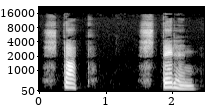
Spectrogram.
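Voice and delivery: Stadt, Stellen begun straight on "sht"; no E before ST. Shown as a demonstration. Teacher showing learners ST without an E, "sht" onset in Stadt, Stellen. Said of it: "Delante de la S T nunca se pronuncia una E".

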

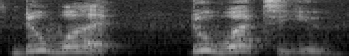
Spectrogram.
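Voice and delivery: angrily. A narrator's reading. Man confronted by his lover, angrily demanding. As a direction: snap it back, stung. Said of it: "he said angrily".

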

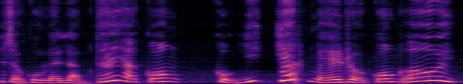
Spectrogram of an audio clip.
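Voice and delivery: high, loud sobbing lament; mother laments her son's death, building to a loud wail; anguished wail. Acted. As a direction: break down over the son. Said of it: "gào lên".

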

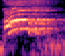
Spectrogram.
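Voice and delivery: very high, short "ah" of horror; high-pitched gasping exclamation; shocked cry. Real, not acted. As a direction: cry out, appalled. Exclaims in horror at children's size.

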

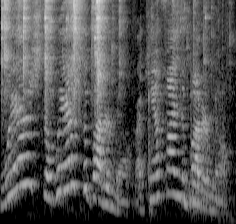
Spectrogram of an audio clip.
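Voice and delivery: mock-whiny lady asking for buttermilk; whiny shopper. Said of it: "she's like".

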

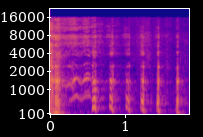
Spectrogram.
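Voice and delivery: high-pitched real giggling fit; helpless laughter. Real, not acted. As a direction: crack up at the scene. Rit de la scène. (fou rire aigu)

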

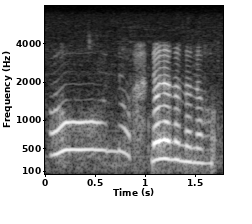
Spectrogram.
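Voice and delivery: high-pitched oh, then rapid no's; dismayed surprise. Real, not acted. Teacher realising she got the time wrong, dismayed.

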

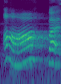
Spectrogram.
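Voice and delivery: high, loud put-on whine; whiny voice. Shown as a demonstration. Pastor shows children how to whine, playful whiny voice. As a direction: whine like a protesting kid, hammed up. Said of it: "a little whiny voice goes".

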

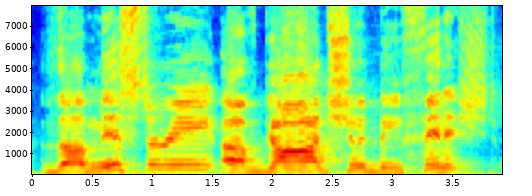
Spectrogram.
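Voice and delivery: very slow, loud, deliberate recitation; leading congregational reading. Real, not acted. Preacher prompts the congregation to read along, slow, loud and emphatic. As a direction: draw it out, urging everyone to join. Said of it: "come on, can I hear you?".

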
